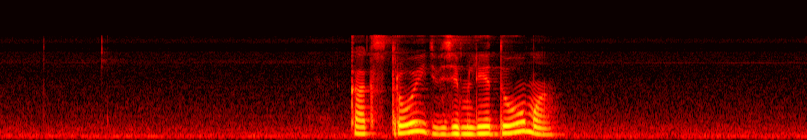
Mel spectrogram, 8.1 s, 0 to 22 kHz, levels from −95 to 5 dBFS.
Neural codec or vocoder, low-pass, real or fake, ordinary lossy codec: none; none; real; none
